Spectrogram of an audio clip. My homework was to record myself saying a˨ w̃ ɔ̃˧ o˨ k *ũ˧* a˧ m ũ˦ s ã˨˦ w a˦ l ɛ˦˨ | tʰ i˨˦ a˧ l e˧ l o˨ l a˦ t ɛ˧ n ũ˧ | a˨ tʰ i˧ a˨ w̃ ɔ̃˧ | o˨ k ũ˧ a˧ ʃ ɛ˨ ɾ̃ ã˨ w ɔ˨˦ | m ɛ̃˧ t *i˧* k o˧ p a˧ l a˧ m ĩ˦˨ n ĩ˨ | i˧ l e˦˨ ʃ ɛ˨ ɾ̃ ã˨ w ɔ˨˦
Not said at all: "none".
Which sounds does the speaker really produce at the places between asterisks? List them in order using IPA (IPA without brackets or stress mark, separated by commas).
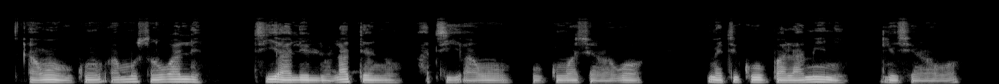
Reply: ũ˧, i˧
